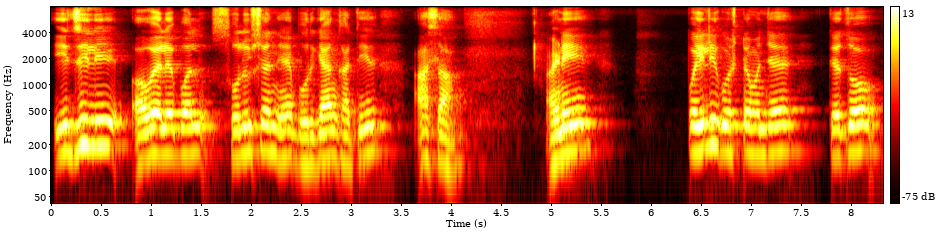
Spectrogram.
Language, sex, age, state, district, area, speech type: Goan Konkani, male, 45-60, Goa, Pernem, rural, spontaneous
